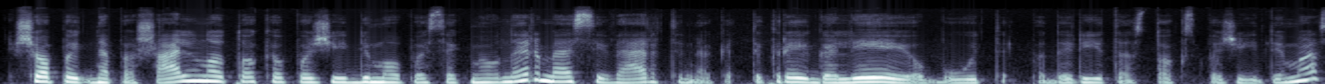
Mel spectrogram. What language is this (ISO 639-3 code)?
lit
